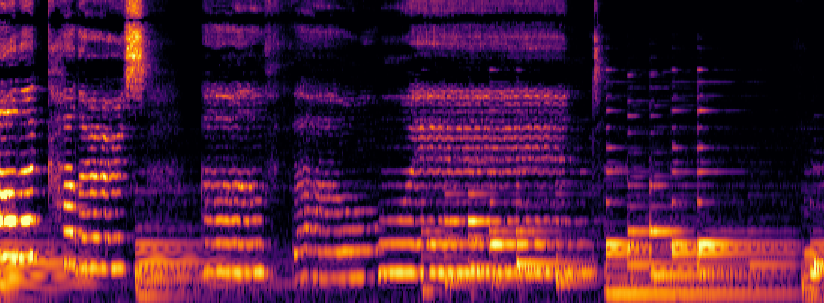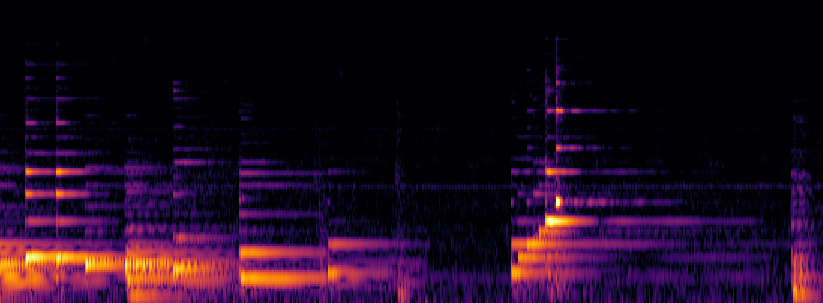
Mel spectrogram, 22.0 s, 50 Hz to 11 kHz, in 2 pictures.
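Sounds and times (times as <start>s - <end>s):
piano chords and notes: 0.0s - 21.9s.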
